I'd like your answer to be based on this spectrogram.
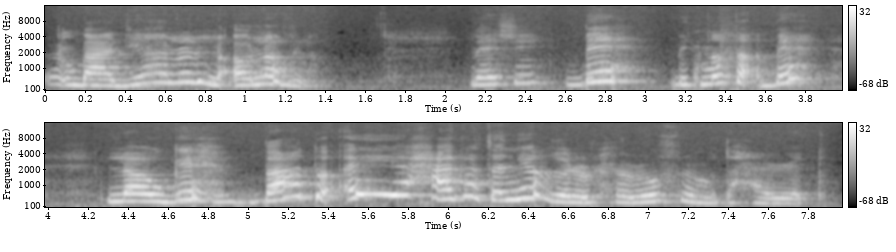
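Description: A church lesson presenter with an Egyptian Arabic accent gives informal teaching in a voice that sits high. She hesitates often, fills her pauses, and speaks to viewers as friends. The recording is dull and lo-fi.

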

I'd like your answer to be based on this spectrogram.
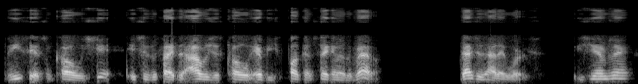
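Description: A man's voice: medium pitch, quick pace, fairly bright tone, husky, dry recording, low-quality recording. A young man from St. Louis with a St. Louis accent, arguing brashly and boastfully, full of profanity, as a battle rapper in a heated casual debate.

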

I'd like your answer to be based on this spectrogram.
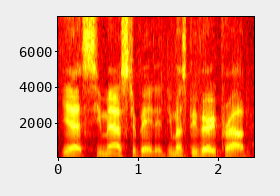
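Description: A man's voice: mid-range voice, steady tone, normal speed, a bit bright, close to an everyday voice. An actor playing an uncomfortable, incredulous male office employee in sketch comedy, hesitant and protesting. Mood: reluctant, exasperated.

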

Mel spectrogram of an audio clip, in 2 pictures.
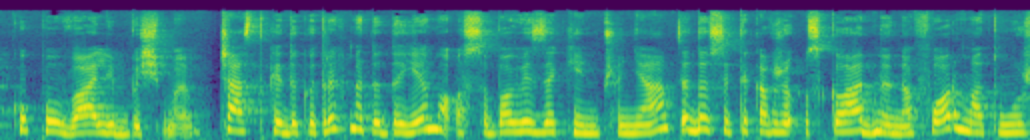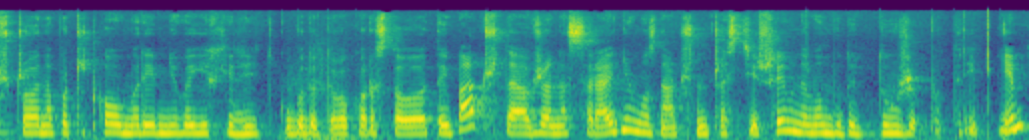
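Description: A woman teaching Polish grammar in a video lesson, explaining clearly and slowing down to spell out example words. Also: fairly high pitch, a little mellow.

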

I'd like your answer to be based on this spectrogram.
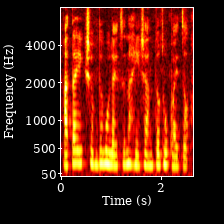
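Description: A woman's voice: medium pitch, fairly even intonation, moderate pace, dark tone, close to an everyday voice. A woman voicing a stern, busy young husband who talks in curt, scolding lines in a storybook reading. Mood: soothing.

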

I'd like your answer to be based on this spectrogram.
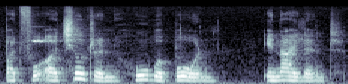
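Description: A woman from Zimbabwe speaking in a documentary interview, slow and deliberate with some hesitation. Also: on the low side, steady tone, warm tone, slight background noise. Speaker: community member.

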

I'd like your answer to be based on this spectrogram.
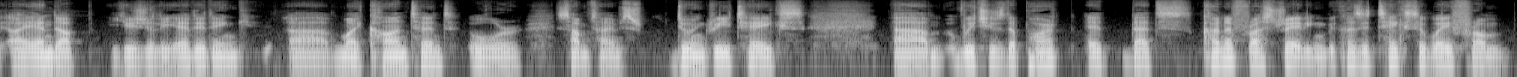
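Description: Low-voiced host guy, kinda halting, lots of ums, dry close sound. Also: fairly even intonation, dry recording. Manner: hesitant, halting, many fillers and restarts. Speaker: podcast host. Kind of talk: casual conversational interview.

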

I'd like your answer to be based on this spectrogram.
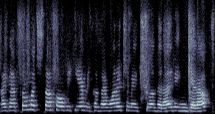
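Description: A woman's voice: fairly high pitch, steady tone, normal speed, warm tone. A woman chatting casually to her livestream viewers while she works on a craft project, rambling and answering chat by name. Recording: slightly dull lo-fi stream audio.

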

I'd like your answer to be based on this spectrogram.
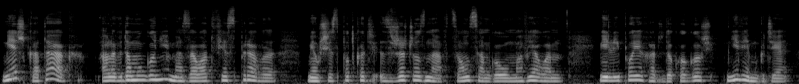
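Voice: mid-range voice, normal speed, darkish tone, natural voice. A reader voicing a frightened antiquarian's son-in-law who talks anxiously and apologetically in an audiobook. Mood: flustered. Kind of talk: audiobook reading.

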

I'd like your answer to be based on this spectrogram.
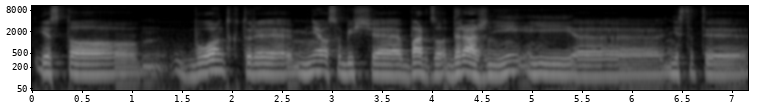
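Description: Guy reviewing english skills, kinda gravelly, mellow, lots of uhs. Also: medium pitch, little pitch movement. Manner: measured, critical, with frequent hesitations. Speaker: host. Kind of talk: language-coach commentary.

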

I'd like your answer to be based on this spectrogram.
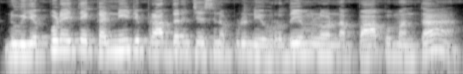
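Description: High-voiced man preaching fervently. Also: fairly even intonation, moderate pace. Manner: fervent, repeats phrases, asks the listeners questions. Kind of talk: sermon.

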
